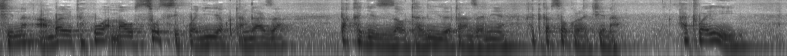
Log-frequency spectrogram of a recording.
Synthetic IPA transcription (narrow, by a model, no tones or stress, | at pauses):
t͡ʃinaa̰mbajɔitakuwa̰mahususikwaʄilijaku̥taŋɡaza | pakaʄɛzizautaliːzatanzaniakati̥kasɔkɔlat͡ʃina | hatuwahiː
